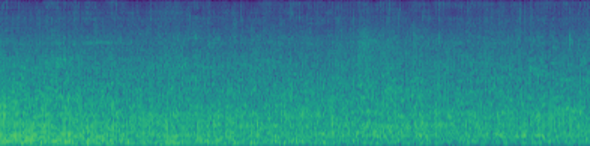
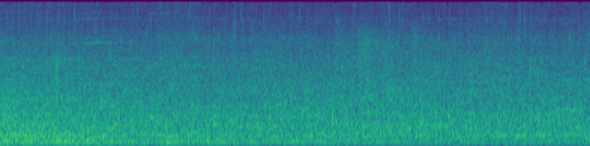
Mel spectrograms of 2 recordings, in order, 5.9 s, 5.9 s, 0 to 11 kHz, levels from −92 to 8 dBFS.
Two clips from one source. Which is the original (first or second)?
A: second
